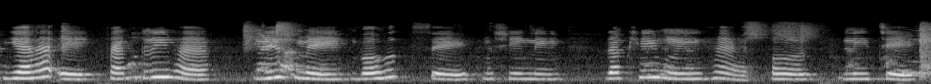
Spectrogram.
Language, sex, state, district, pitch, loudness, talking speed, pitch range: Hindi, female, Punjab, Fazilka, 255 Hz, -15 LUFS, 85 wpm, 240-275 Hz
